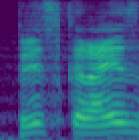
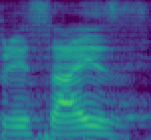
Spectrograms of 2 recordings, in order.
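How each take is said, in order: First: The middle has an added 'skr' sound. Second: The middle has a plain 's' sound. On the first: The speaker calls it wrong. "प्रिस्क्राइज नहीं" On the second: The speaker calls it right.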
